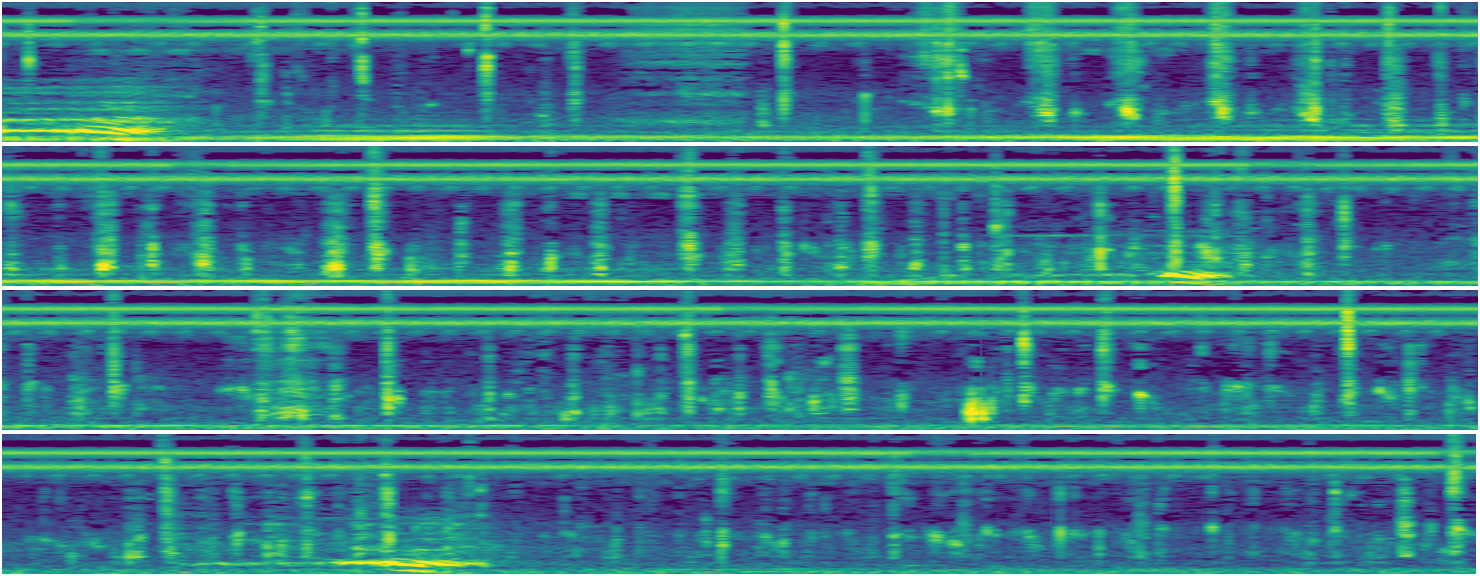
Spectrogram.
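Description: Close-up chewing and wet mouth clicks of someone eating chewy boiled cow skin dipped in chili sauce, with three short low grunts spread through. A steady high-pitched insect drone runs underneath.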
